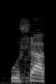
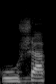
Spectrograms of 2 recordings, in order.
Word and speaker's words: उषा: इसमें छुटा ऊ है, यानी उषा काल होता है, ऊषा काल नहीं होता है।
